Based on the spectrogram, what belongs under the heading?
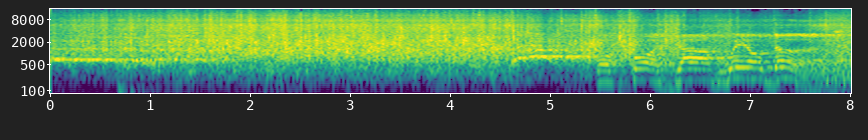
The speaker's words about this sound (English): And so I just want to thank this committee again, and I know we did earlier, but let's give the committee another round of applause.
